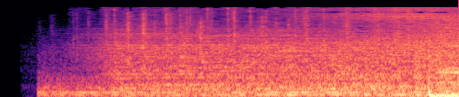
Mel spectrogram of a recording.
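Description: Opening swell of a channel-logo intro music sting, building steadily in loudness after a brief silence at the start.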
